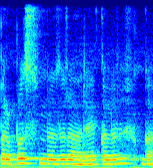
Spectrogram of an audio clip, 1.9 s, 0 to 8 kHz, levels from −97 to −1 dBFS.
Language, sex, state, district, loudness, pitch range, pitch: Hindi, female, Bihar, Vaishali, -31 LUFS, 200-225 Hz, 210 Hz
